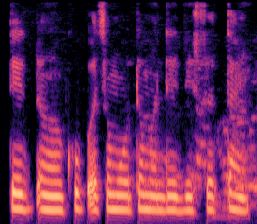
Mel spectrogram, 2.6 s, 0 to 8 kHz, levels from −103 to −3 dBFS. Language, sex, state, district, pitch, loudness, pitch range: Marathi, female, Maharashtra, Dhule, 195 Hz, -21 LUFS, 185-205 Hz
